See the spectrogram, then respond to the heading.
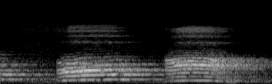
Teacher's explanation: अ और आ, ये 2 तरह का जो हमारा स्वर है अ और आ, ये हमारा कंठ से बोले जाते हैं। कंठ माने होता है गला।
